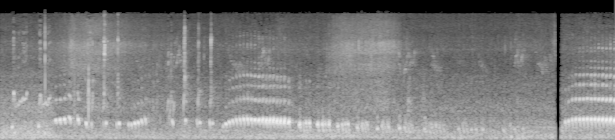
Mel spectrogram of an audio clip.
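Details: Reeves's pheasant (Syrmaticus reevesii) gives mid-pitched, wavering calls, some drawn out for about a second, over a steady background of soft clicking and rustling.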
